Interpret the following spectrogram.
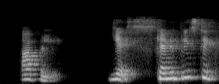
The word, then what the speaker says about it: appeler: जो ईआर की प्रोनाउंसिएशन आती है वो ए जाती है.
